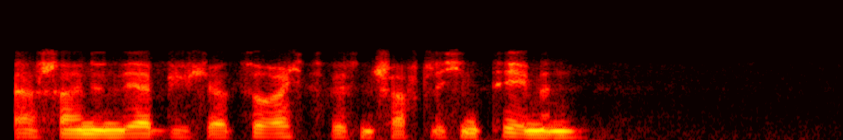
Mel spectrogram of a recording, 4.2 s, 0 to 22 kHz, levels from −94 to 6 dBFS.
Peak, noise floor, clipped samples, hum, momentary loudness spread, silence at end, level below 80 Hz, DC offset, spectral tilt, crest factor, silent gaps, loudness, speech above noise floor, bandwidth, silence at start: -18 dBFS; -82 dBFS; under 0.1%; none; 10 LU; 1.35 s; -72 dBFS; under 0.1%; -4 dB/octave; 16 dB; none; -33 LUFS; 49 dB; 5 kHz; 0.05 s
